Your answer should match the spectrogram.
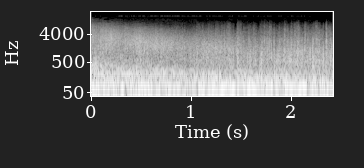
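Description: An Atlas rocket exploding in flight: a loud, deep rumble of the blast that carries on steadily.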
